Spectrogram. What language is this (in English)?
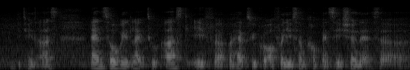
English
